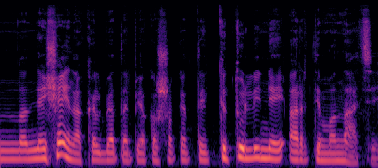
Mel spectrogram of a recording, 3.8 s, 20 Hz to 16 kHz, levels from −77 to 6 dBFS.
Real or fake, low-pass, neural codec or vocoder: real; 14.4 kHz; none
